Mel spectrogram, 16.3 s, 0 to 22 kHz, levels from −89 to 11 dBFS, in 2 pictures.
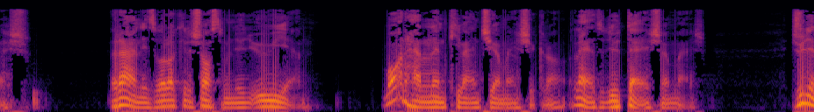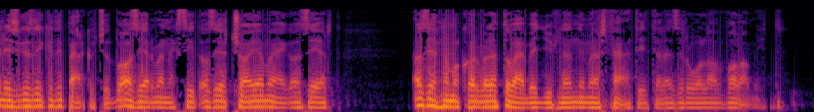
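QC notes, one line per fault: Throughout: planar audio read as interleaved. Each block of about 23 ms, which fits a 1024-sample buffer, plays twice at double speed, left half then right half. The speech sounds an octave high with a flutter at 43.1 Hz, while the overall pace stays correct.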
